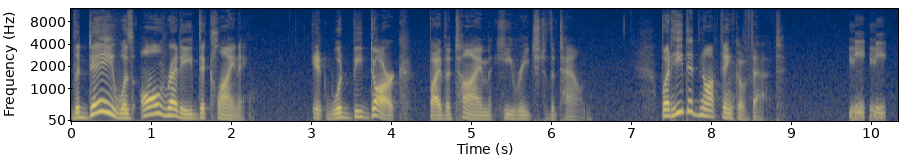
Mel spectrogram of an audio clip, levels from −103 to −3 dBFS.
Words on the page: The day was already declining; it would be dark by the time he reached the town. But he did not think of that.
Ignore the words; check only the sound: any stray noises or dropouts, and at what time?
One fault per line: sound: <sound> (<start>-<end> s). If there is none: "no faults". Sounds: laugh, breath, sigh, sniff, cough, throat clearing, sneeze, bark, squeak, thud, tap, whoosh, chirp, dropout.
sound: laugh (9.7-10.2 s)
